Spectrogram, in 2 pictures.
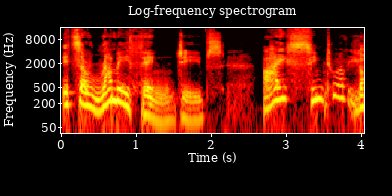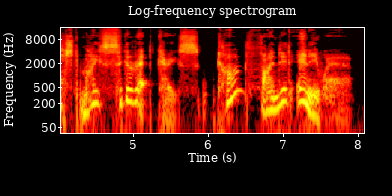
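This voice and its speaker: A man voicing a bright, excitable upper-class young English gentleman who stammers and chatters in breezy slang. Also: high voice, slow, slightly rough, pitched above the performer's own voice, heavily acted.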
